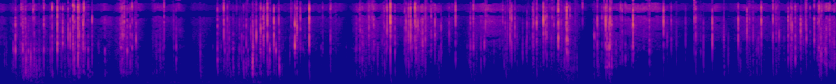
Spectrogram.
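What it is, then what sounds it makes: Plastic-wrapped tissue pack, full. Long nails squeeze and crinkle the plastic film wrapper of a small, full pocket pack of facial tissues. The result is a quiet, dense stream of bright, crisp crackles and rustles in uneven bursts, with almost no low end and no ringing between the sharp snaps.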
